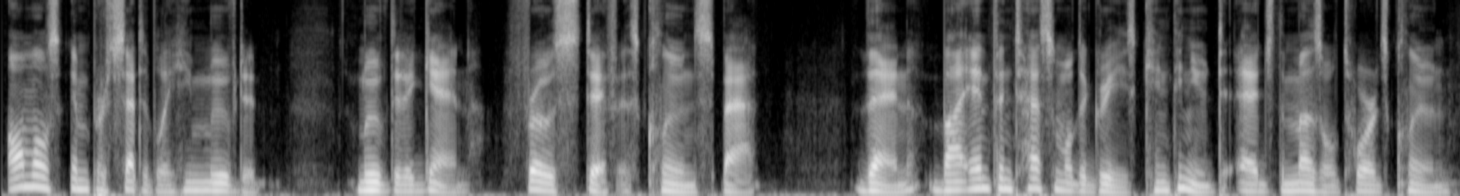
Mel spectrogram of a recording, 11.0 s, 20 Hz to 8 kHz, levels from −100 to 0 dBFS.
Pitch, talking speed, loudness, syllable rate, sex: 110 Hz, 130 wpm, -20 LUFS, 4.9 syllables/s, male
